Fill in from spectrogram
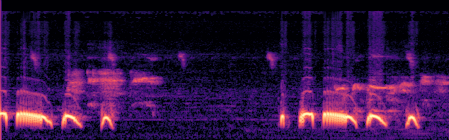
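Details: Decoy spotted dove calling: two bursts of deep cooing, each a long coo followed by short curved notes dropping at the end, separated by a few seconds of silence, with faint higher chirps in the background.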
